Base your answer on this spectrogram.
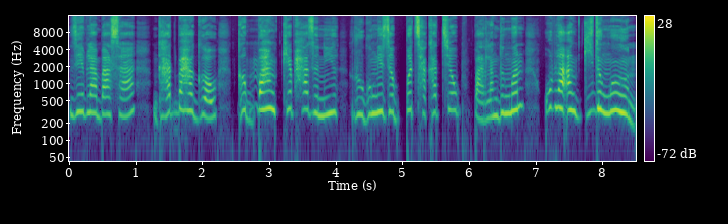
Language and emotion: Bodo, fearful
